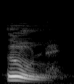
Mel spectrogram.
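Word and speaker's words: un (οὖν): Now, that word therefore, if you look in the Greek text, it's actually the second word in the verse, a little word that's pronounced un. Omicron, upsilon, nu, with a smooth breathing mark, which I am being reminded, is pronounced un.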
